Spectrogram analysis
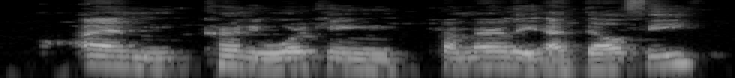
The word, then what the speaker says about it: Delphi: So I'm currently working primarily at Delphi. Or it's Delphi, not Delphi actually, but even our founders pronounce it wrong.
